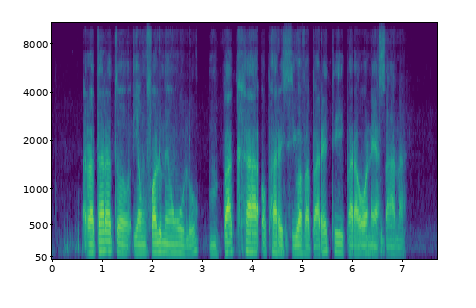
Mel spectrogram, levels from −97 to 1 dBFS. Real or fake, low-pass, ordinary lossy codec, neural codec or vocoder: fake; 9.9 kHz; Opus, 24 kbps; vocoder, 22.05 kHz, 80 mel bands, WaveNeXt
